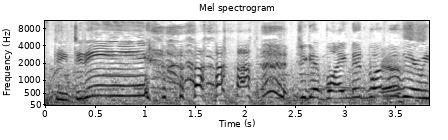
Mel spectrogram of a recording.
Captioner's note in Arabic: يضحك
